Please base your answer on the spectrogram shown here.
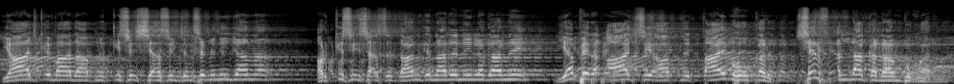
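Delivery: high, very loud fiery exhortation; full-force sermon shout; preach. Real, not acted. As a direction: thunder it out at the congregation.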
